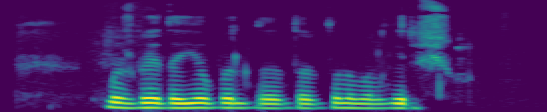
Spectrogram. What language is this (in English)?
Pashto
